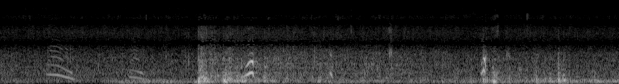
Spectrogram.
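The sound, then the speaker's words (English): A recorded thunderstorm soundscape from a sound machine: a steady wash of rain-like hiss with splashy bursts and gusts, moderately loud and continuous, with no clear deep thunder rumble standing out. “All right, let's go to thunderstorm. I mean, true. Press the thunderstorm.”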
